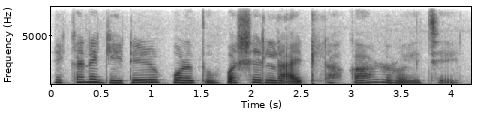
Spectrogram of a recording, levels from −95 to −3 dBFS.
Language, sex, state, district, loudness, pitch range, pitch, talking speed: Bengali, female, West Bengal, Cooch Behar, -22 LUFS, 225-260 Hz, 240 Hz, 100 wpm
